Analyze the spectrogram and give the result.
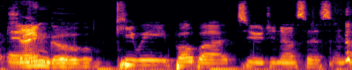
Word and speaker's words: Geonosis: let's uh, let's jump back to Geno- Geonosis. Am I saying that right? Geonosis. – That's right. Yeah.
